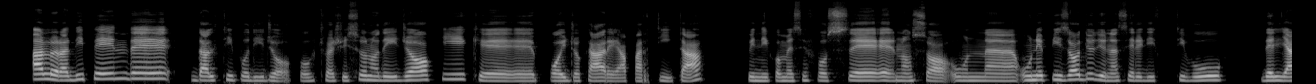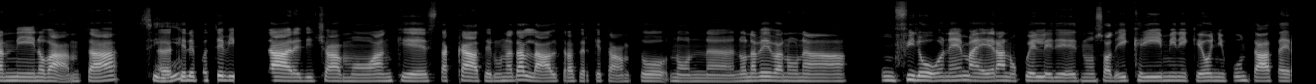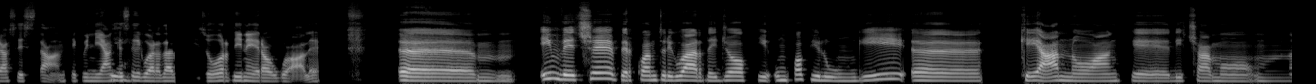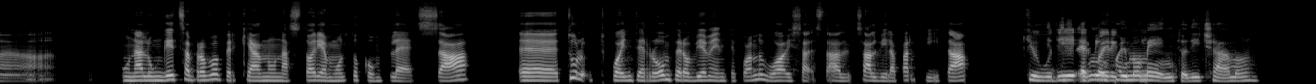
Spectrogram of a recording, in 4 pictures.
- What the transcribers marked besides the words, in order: "Sì" said as "tì"; "proprio" said as "profo"
- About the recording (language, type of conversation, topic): Italian, podcast, Raccontami di un hobby che ti fa perdere la nozione del tempo?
